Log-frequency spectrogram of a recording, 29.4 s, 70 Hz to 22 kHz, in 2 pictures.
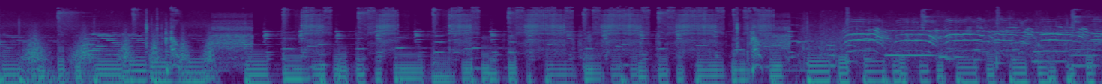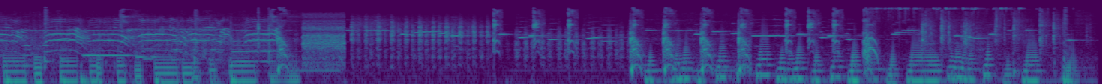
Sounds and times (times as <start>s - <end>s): Music: 0.0s - 29.3s.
